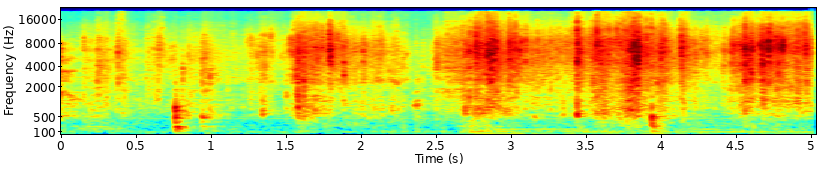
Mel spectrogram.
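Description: Plastic wrap being peeled off a OnePlus Watch box gives close, loud crinkling and crumpling with sharp rustles and tearing bursts throughout, a faint voice underneath.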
